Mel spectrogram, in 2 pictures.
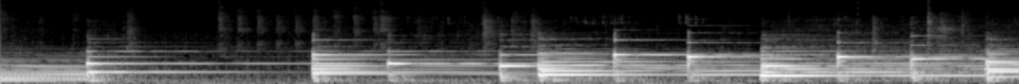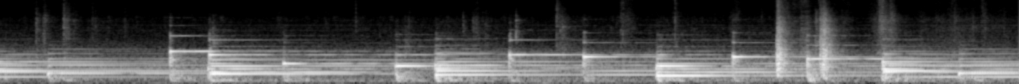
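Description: Background piano music: an unhurried piano piece of single notes and chords, each struck and left to ring and fade, with a short lull about two seconds in.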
